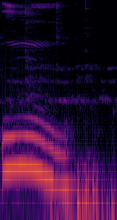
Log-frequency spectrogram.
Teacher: होठों की स्थिति गोलाकार होती है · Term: वृत्तमुखी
